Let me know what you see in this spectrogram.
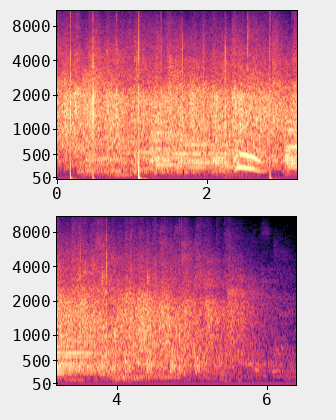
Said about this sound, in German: Lass uns Applaus geben.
